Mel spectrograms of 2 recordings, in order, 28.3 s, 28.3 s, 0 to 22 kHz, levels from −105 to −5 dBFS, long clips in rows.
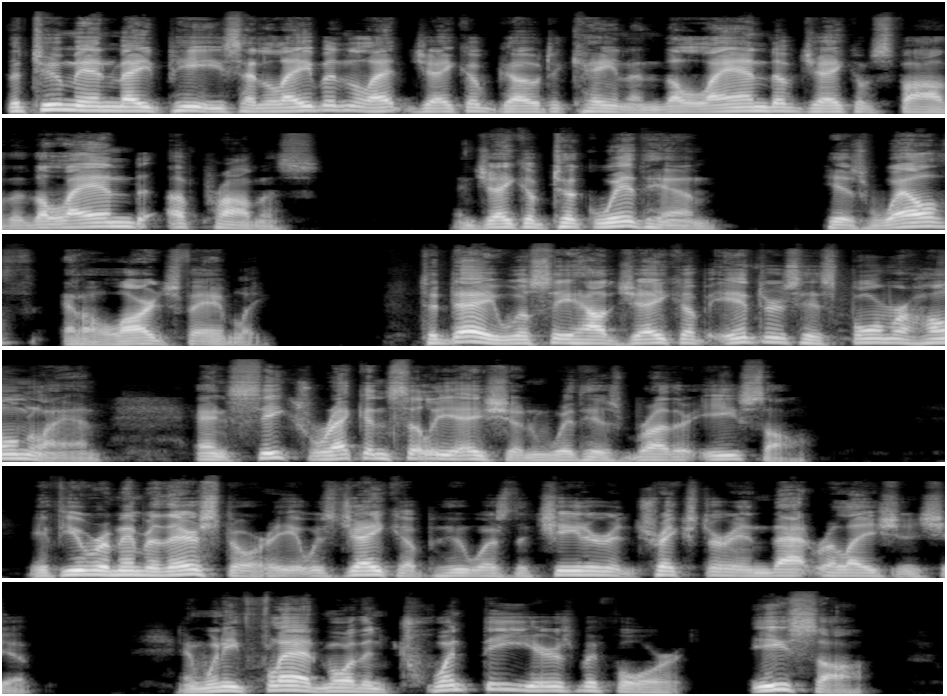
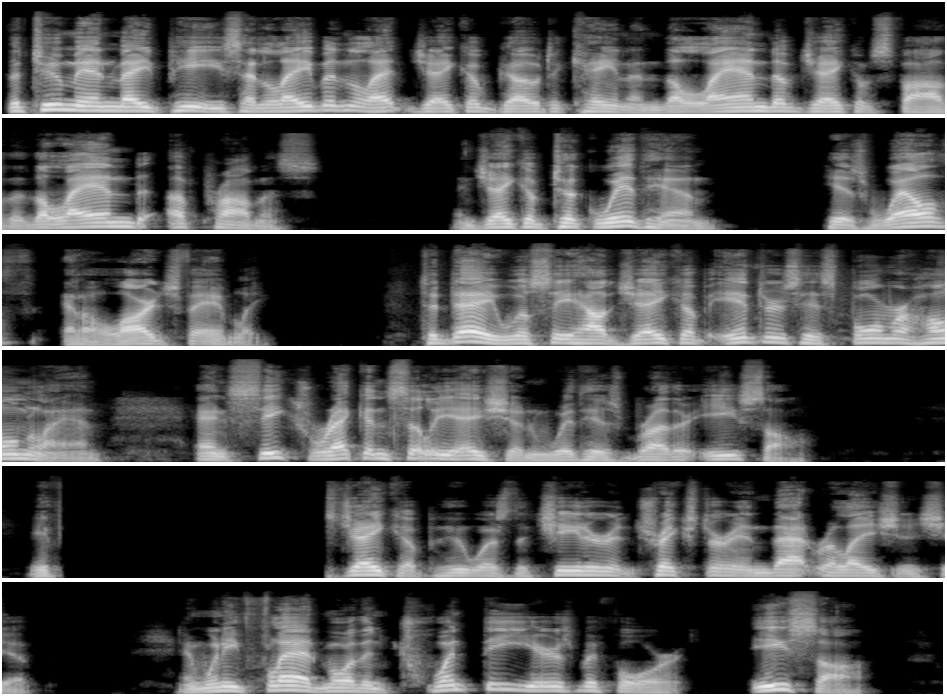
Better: first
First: none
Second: audio cutting out; at 19 s for 1.5 s

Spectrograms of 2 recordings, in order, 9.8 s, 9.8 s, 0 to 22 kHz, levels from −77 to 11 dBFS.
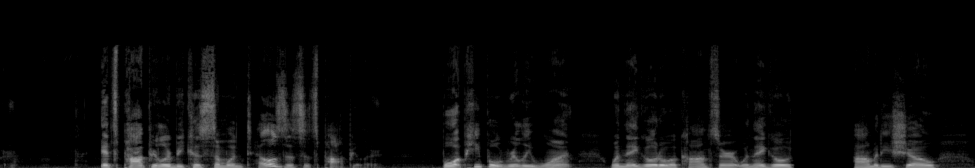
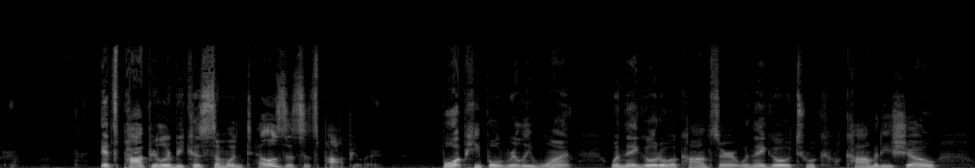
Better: second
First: audio cutting out; at 8 s for 0.5 s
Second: none

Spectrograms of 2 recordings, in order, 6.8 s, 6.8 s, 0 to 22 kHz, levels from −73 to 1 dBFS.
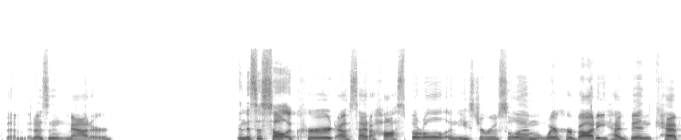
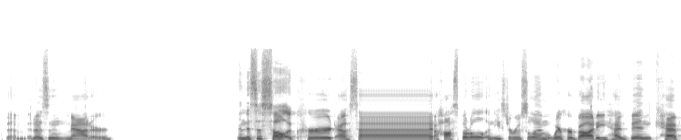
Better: first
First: none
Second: audio freezing; at 3.5 s for 0.5 s

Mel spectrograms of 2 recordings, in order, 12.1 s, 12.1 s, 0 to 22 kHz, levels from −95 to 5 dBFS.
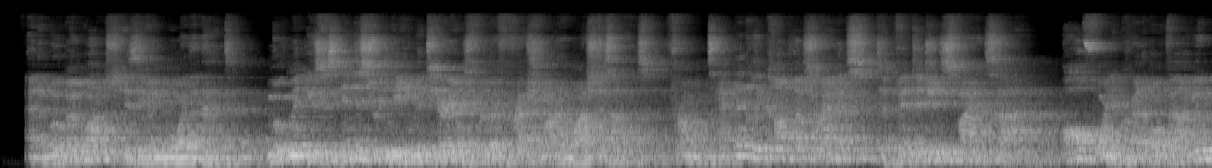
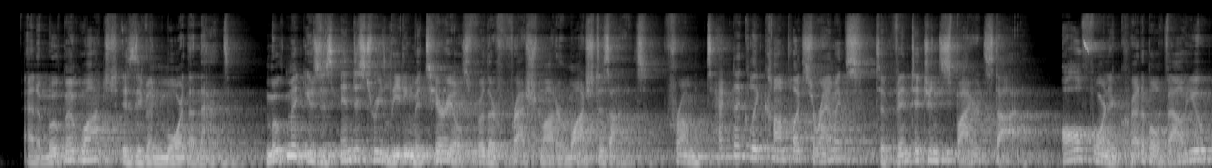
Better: second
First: room echo; strong; dies away in 2.8 s // off-mic speech; far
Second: room echo; slight; dies away in 1.6 s

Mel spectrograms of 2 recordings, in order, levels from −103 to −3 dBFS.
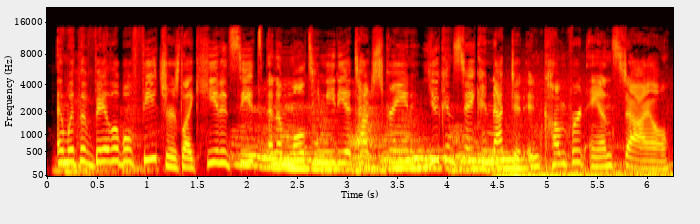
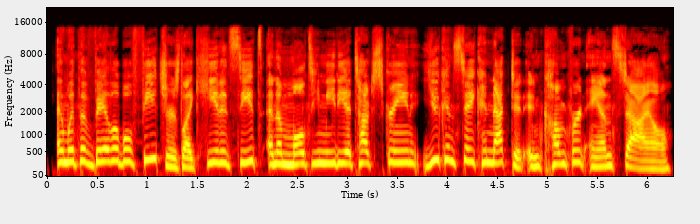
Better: second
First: animal sounds; loud; throughout; 1 dB below the speech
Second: none

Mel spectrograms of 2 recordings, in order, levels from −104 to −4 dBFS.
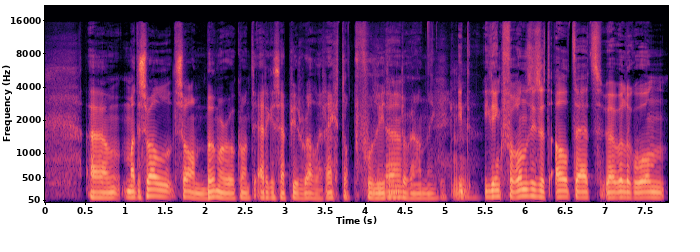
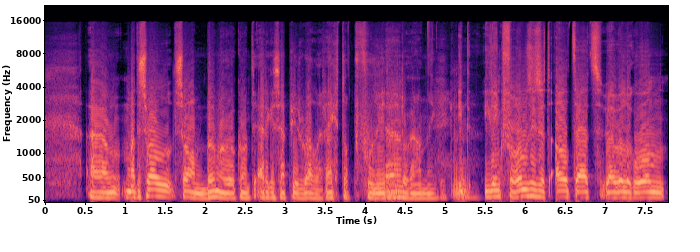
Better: first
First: none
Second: distortion; heavy; 13% of the sound clipped

